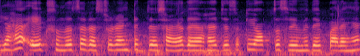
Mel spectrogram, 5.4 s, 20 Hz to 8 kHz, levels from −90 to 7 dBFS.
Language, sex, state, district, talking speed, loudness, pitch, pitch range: Hindi, female, Haryana, Rohtak, 190 wpm, -13 LUFS, 245 Hz, 235-255 Hz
